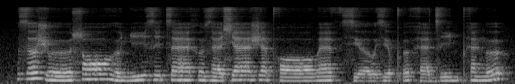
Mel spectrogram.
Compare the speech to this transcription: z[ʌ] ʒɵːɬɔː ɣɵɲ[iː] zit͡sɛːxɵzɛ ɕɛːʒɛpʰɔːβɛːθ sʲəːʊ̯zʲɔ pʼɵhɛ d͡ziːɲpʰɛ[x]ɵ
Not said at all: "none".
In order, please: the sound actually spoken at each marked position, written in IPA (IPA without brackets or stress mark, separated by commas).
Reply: ə, iː, ŋ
